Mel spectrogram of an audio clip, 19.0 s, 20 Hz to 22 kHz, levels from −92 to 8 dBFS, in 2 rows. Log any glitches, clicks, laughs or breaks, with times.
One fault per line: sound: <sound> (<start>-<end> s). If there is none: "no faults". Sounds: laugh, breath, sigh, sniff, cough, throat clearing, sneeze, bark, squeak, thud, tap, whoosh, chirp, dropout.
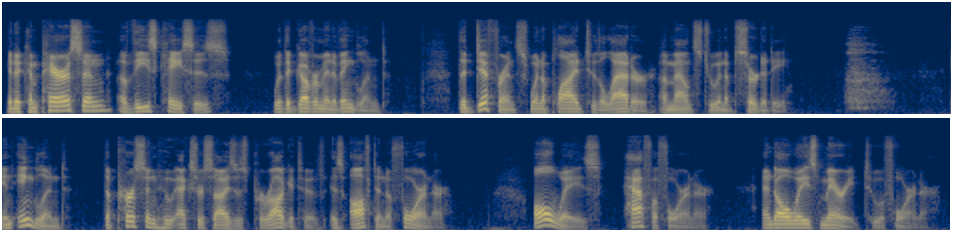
sound: breath (8.4-8.9 s)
